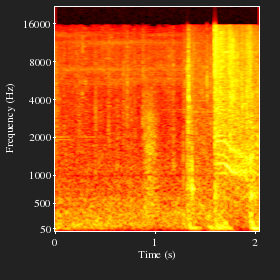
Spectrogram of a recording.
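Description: A sword clangs against armour.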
